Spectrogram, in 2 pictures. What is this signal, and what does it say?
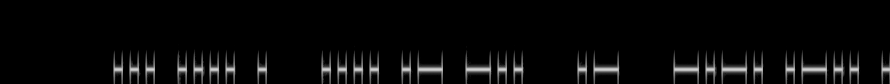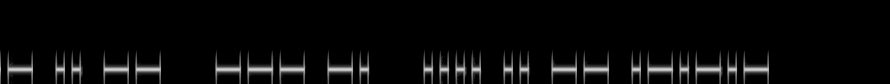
Morse code, heard as a keyed tone, about 15 wpm, 700 Hz. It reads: SHE HAD A CLAIM ON HIM.
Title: Sentences from Top 1500 Words 15wpm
